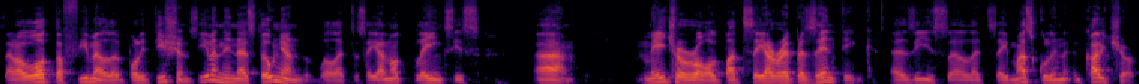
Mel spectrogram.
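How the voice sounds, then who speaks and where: A male academic panelist answering a question, pausing often and searching for words with many fillers. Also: mid-range voice. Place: conference panel room.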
